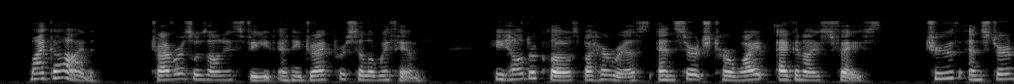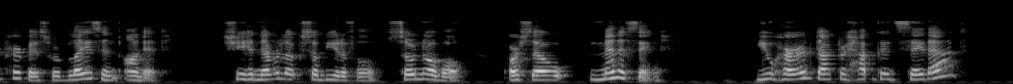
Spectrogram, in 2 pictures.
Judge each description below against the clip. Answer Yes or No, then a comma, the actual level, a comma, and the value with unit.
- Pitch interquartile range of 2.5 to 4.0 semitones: Yes, average, 3.7 semitones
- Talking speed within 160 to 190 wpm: No, average, 150 wpm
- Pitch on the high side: Yes, high, 220 Hz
